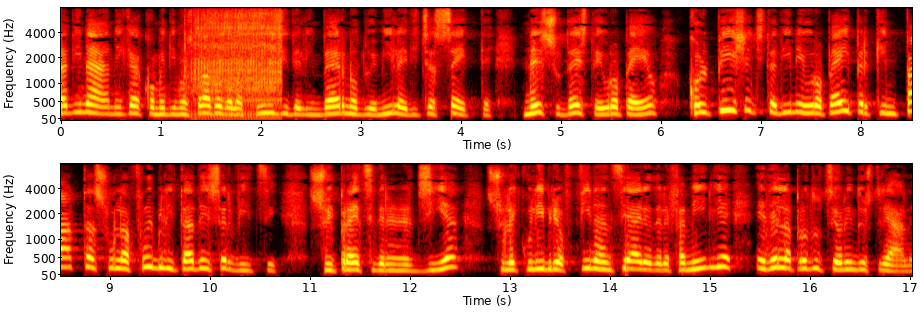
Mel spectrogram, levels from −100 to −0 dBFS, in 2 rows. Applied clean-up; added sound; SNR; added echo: none; Tools; 5 dB; none.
